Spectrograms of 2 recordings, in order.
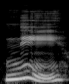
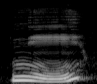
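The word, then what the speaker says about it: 你: give you an example knee which means you has accent number three you can see it goes down and then back up so knee is not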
